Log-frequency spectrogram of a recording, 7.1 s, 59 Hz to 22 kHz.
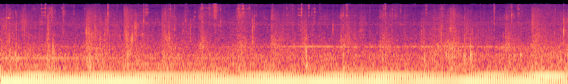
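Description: Horse hooves clip-clop at a steady walking rhythm in Battlefield 1, a moderately loud, continuous patter over a constant low engine-like drone, with no voices.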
